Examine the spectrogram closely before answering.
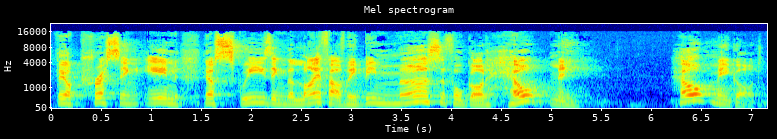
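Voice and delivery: voicing David's frantic plea for help; desperate plea. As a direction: cry out to God, hunted and begging. Preacher voicing David's desperate prayer.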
